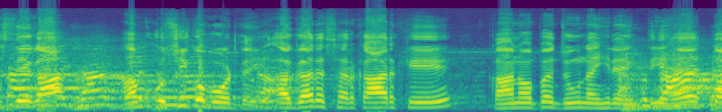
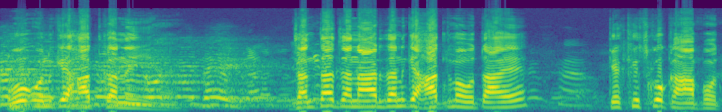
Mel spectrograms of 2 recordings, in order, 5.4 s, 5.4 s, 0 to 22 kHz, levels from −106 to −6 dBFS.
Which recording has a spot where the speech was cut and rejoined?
first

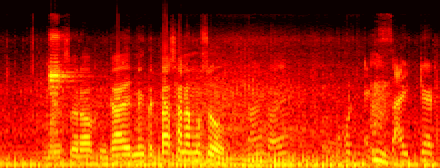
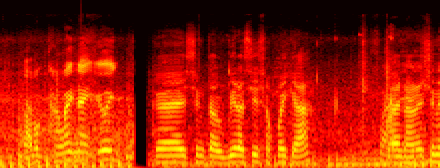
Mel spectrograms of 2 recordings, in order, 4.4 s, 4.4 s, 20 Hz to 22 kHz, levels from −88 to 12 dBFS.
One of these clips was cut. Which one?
second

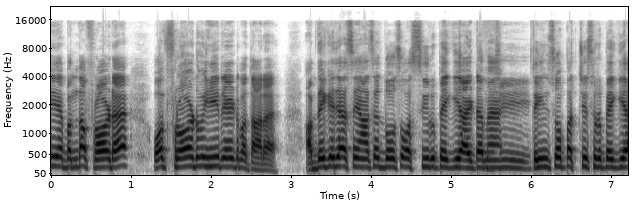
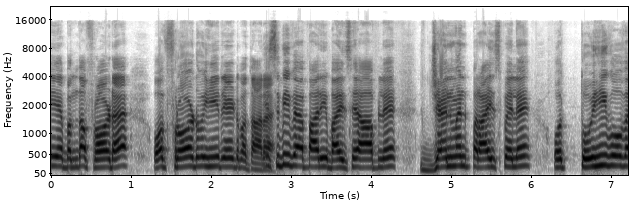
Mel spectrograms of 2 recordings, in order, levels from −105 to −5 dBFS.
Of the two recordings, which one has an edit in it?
second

